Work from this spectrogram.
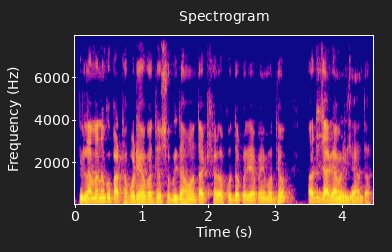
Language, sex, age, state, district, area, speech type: Odia, male, 45-60, Odisha, Jajpur, rural, spontaneous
